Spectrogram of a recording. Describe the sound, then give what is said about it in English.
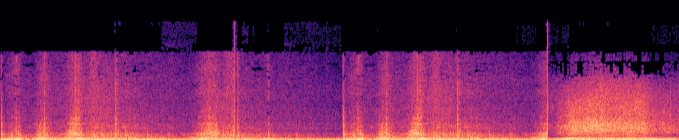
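A big, throaty monster truck engine revs hard again and again in Memphis, Tennessee, its pitch climbing and falling in loud surges, with a steady rumble underneath and no voices. “who is behind the steering wheel right now of this monster truck.”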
